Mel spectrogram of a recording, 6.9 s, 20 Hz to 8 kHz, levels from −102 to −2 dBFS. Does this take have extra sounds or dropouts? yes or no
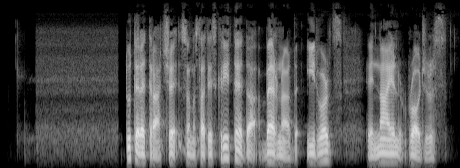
no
